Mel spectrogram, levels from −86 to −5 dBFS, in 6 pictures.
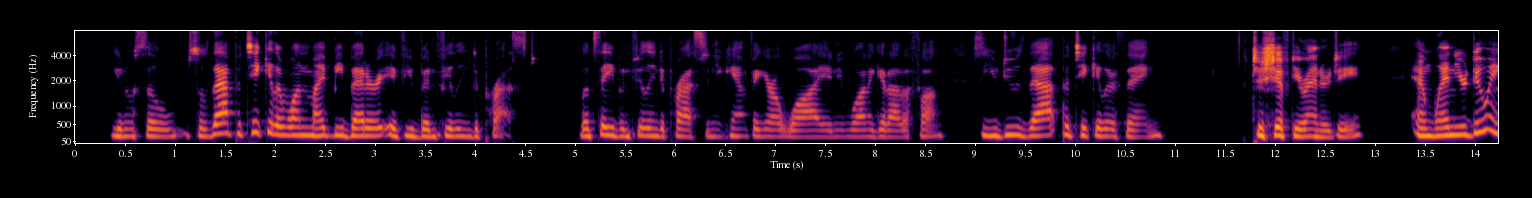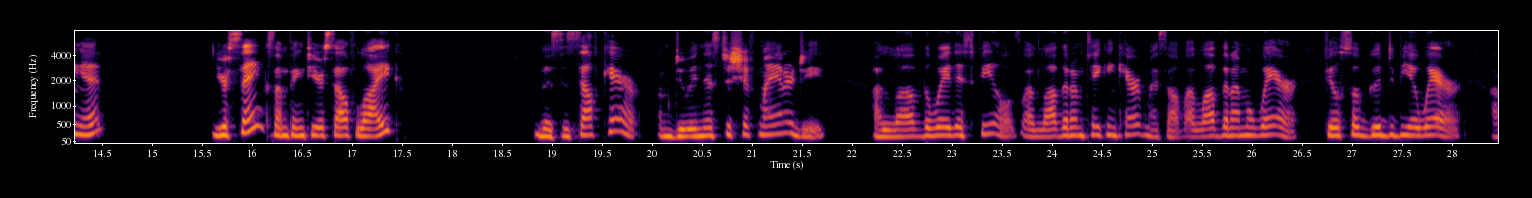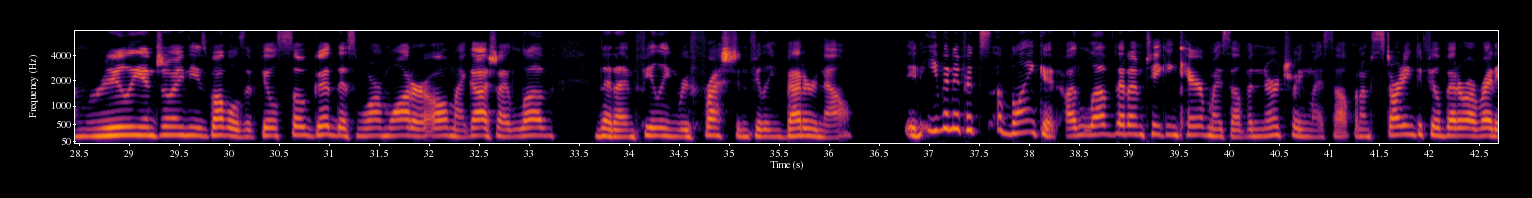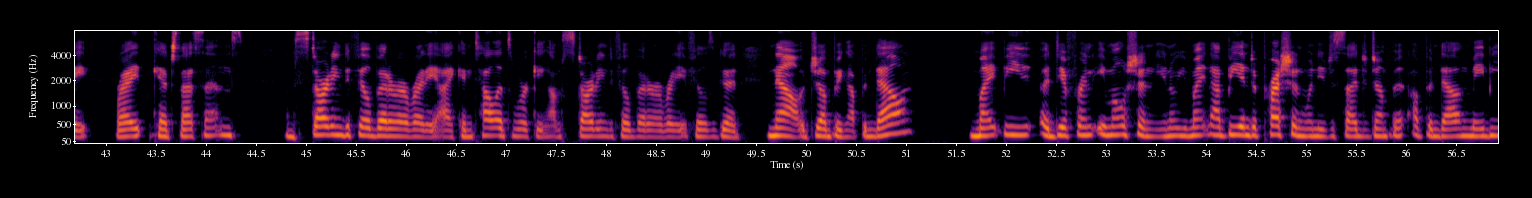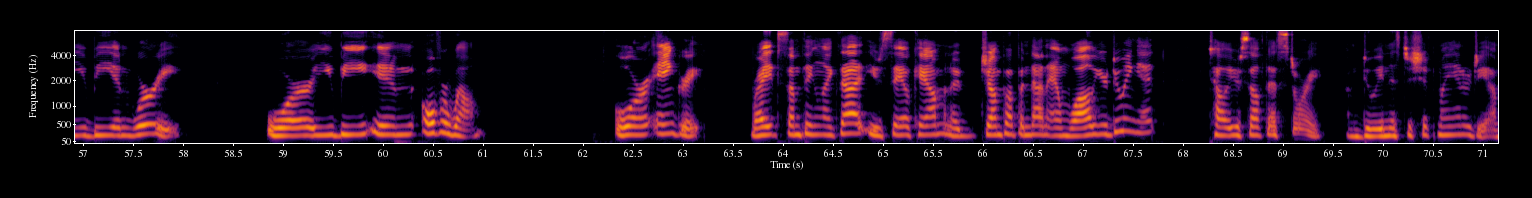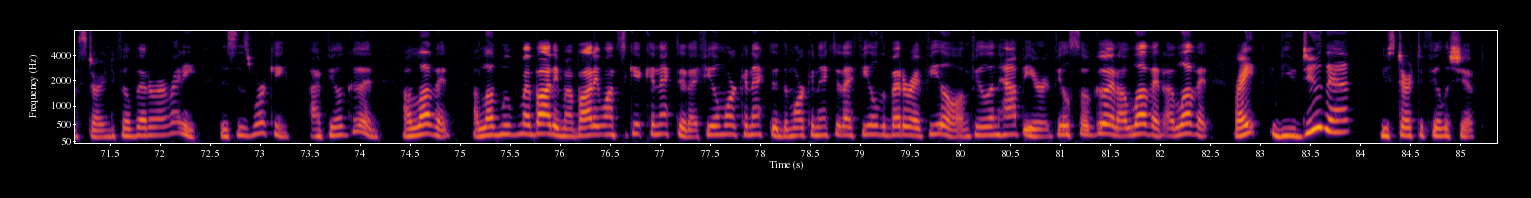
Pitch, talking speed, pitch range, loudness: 210 Hz, 205 wpm, 195-230 Hz, -30 LUFS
